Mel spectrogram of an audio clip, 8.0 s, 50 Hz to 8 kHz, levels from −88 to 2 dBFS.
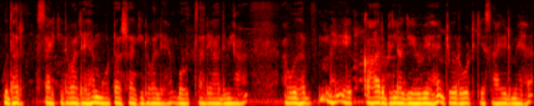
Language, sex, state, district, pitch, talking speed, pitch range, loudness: Hindi, male, Bihar, Madhepura, 145 Hz, 200 wpm, 135-150 Hz, -30 LUFS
